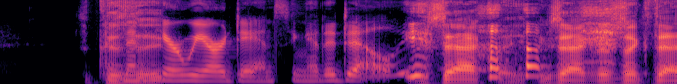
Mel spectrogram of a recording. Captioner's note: laughs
